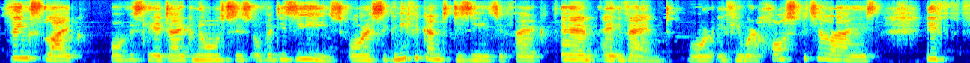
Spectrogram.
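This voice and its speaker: A woman's voice: fairly high pitch, fairly bright tone, low-quality recording. A woman with a Greek accent giving an online lecture over a video call, friendly and using many ums and restarts.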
